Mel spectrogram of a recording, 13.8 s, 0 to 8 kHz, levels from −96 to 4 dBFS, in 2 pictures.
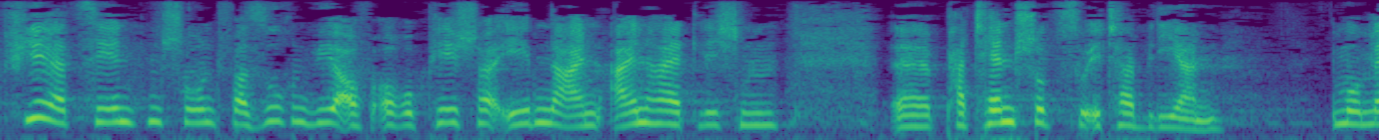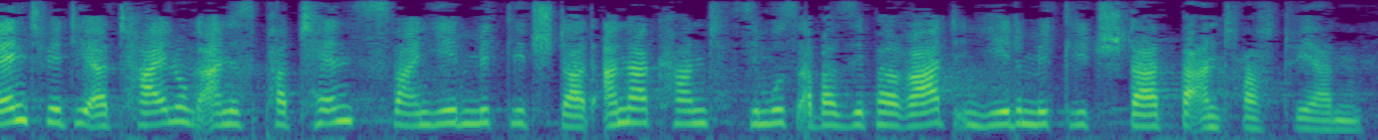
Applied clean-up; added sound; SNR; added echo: none; none; none; none.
